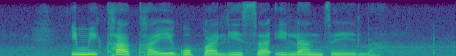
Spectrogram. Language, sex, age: Swati, female, 22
